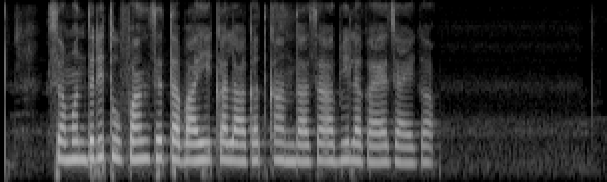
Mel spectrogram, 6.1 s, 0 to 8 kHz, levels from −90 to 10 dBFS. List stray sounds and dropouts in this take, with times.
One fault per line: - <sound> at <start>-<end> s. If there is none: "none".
none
